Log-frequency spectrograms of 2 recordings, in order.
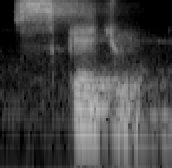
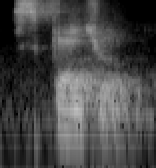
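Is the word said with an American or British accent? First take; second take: American; American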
